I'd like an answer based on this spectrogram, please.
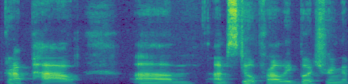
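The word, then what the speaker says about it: กะเพรา: So, pad kapao. Kapao is actually their word, or more, it's pronounced more like grapao.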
